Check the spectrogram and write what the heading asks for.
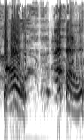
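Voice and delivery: loud high laughing oh; laughing shout. Real, not acted. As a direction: burst out laughing. Realizing the joke.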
